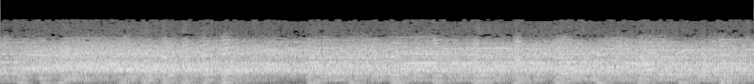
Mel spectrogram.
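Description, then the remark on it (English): A large crowd cheers and roars steadily as a big parade marches to the old Town Hall, a dense, loud wall of voices that never lets up, with a faint rhythmic thumping low underneath. “Listen to that crowd. They're cheering as the big parade marches to the old Town Hall with Fred Allen delivering punchlines to the crowd and the crowd delivering punches to the Mighty Allen Art Player.”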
